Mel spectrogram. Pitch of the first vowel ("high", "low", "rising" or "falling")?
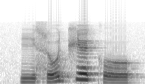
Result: low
